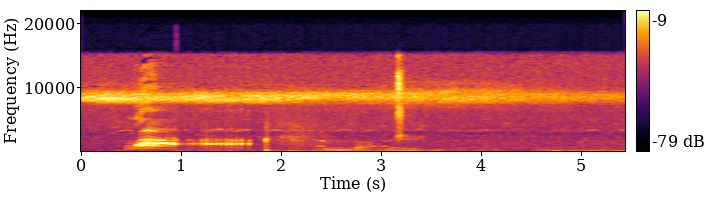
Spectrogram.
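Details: Curious kookaburra clearing his throat: a harsh, rattling burst of rapid pulses lasting about a second, followed by softer wavering throaty sounds, over a steady background hiss and low hum.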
